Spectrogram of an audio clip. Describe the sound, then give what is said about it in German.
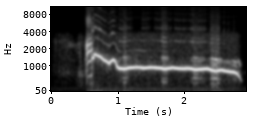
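A six-year-old girl from the state of Vorarlberg imitates a wolf howl as loudly as she can: one long, loud note that swoops up at the start, holds steady for about two seconds, then drops off at the end. “So, und jetzt hätte ich gern, dass du heulst wie ein Wolf, aber so richtig laut.”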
